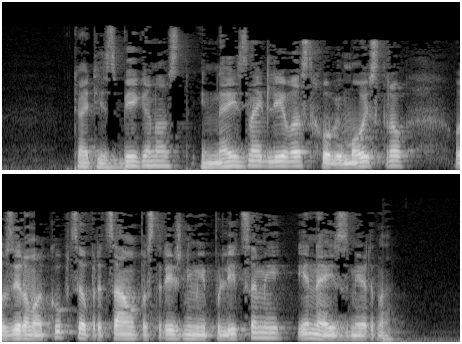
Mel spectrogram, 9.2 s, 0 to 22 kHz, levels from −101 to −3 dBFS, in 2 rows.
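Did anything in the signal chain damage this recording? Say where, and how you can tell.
Yes, in two places. At the codec stage, MP3 compression is plainly audible throughout. The treble stops dead at 12 kHz, and the speech has a watery, swirling quality with smeared consonant onsets. That is the signature of an encoder starved of bits, which fits a low bitrate of around 40 kbps. It removes the top band and switches weak frequency lines on and off from frame to frame. A simple filter would dull the sound without the swirl, and this artefact never lets up across the clip.

At the input stage, from 2.43 s to 8.39 s, the band narrows further, with nothing above 8.4 kHz. The sound turns duller and boxier, the level shifts by roughly 5 dB, and a faint new noise floor appears well below the speech. The switch happens with no gap of silence. The sound clears again at 8.39 s, which is why this points to the input switching to a poorer device, likely another microphone or a headset's call profile. 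The codec cannot explain it, because that damage runs through the whole clip instead of starting and stopping.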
